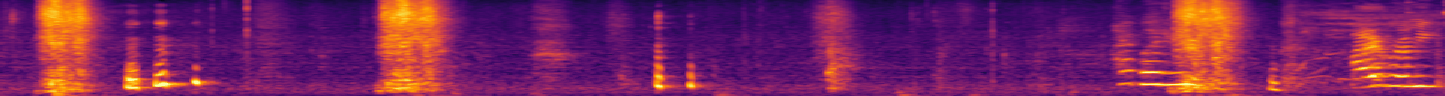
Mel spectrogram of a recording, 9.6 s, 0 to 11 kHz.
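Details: An older male, about 10 years old, having a sneezing attack. He is said to sneeze when he has had enough of another pet or needs to go outside. Several sharp, explosive sneezes in a row, with snuffling and the owner's soft voice between them.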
